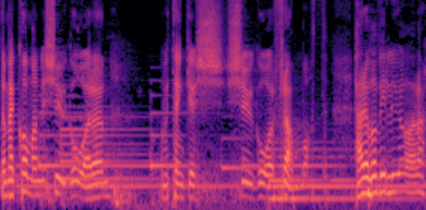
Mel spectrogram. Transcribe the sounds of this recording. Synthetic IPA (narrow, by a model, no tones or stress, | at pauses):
d̪̥ɔmhæːɾkʰɔmːand̪əɕʉ̟ːɡəoːɾən | ɔmvɪt̪ʰɛŋkəɾ | ɕʉ̟ːɡəoːɾfɾamːɔt̪ | hæɾːəvavɪld̪ɪjœːɾa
